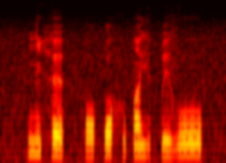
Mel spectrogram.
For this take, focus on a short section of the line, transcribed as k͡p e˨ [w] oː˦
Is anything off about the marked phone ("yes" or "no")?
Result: yes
